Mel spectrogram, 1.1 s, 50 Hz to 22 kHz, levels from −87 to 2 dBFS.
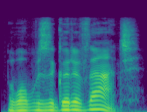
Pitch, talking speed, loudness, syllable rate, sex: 120 Hz, 380 wpm, -14 LUFS, 7.1 syllables/s, male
